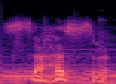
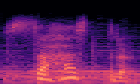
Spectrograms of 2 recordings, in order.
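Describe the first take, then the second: First: The word ends in 'sr' with no 't' sound. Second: The word ends in 'str' with a 't' sound. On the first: The speaker calls it right. "वह शब्द है सहस्र" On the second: The speaker calls it wrong. "सहस्त्र इस रूप में न केवल लिखने की ही बल्कि बोलने की भी प्रवृत्ति या कुप्रवृत्ति"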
